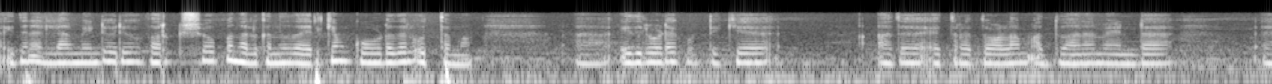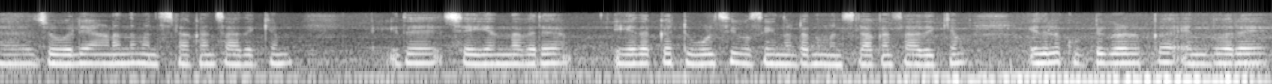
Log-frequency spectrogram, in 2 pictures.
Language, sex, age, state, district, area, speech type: Malayalam, female, 30-45, Kerala, Idukki, rural, spontaneous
